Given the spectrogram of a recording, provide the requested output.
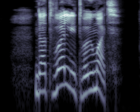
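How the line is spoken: Angry. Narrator (Russian): Кравцов сердито

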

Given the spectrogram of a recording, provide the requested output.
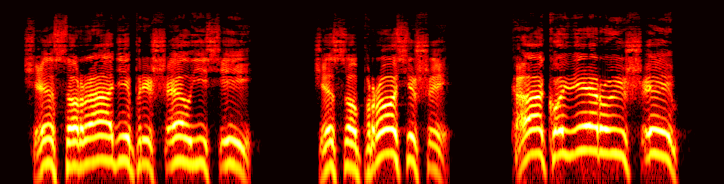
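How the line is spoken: Shouting, mock-holy fool. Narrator (Russian): прокричал отец Ферапонт юродствуя

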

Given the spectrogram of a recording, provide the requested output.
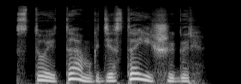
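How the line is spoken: Whimpering. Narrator (Russian): Ванька хныкала

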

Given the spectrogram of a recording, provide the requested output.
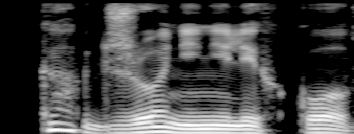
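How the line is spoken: Sighing. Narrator (Russian): вздохнула миссис Шейер

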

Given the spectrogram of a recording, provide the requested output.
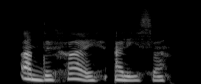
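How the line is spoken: Warm, smiling voice. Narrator (Russian): ласково улыбнулся магистр

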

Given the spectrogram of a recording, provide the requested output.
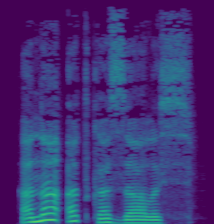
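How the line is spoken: Sad smiling reply. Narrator (Russian): грустно улыбнувшись, ответил он

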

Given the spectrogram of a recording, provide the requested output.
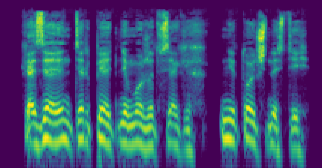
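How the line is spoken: Sighing. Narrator (Russian): вздохнул Луций

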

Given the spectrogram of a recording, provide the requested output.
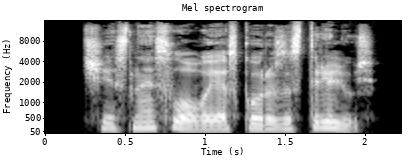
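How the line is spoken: Mumbling. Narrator (Russian): пробормотала сидящая рядом Айда

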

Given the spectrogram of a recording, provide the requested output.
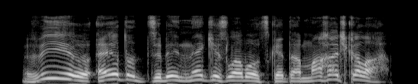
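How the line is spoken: Approving shout. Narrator (Russian): кто-то одобрительно крикнул в ответ

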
